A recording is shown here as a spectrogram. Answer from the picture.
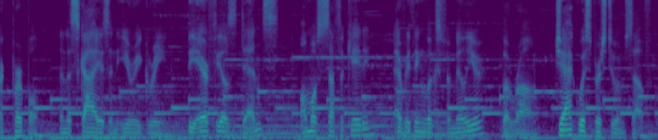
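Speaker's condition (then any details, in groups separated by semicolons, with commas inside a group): No condition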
